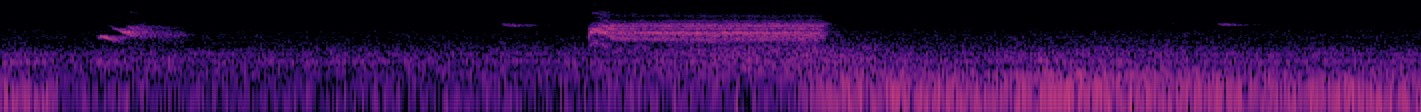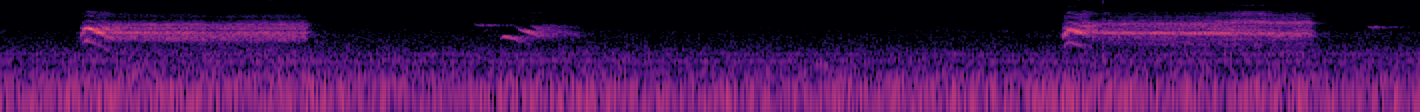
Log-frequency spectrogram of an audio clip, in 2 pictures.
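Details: Bird recorded on Memorial Day weekend making strange sounds: long harsh, hissing screeches roughly every four to five seconds, with brief softer chirps between them and a faint steady hum.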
